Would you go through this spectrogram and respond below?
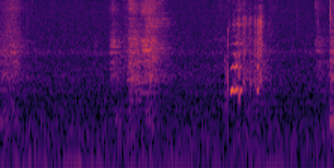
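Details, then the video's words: Kitten at play indoors gives a short, bright chirping call with clear harmonics, two quick notes close together, between soft rustling and scuffling play noises and a low background hum. "Playing kitten making hilarious sound"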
